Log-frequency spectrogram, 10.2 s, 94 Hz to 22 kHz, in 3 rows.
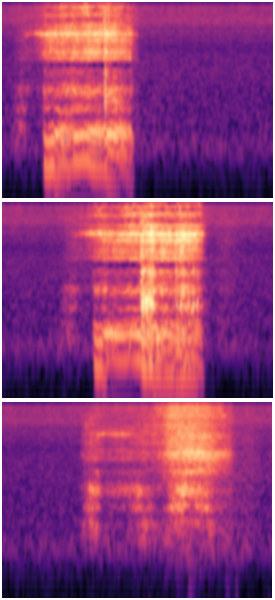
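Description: Three rattling snoring breaths about every 3.5 seconds, roughly 17 a minute, in a quiet room.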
